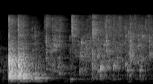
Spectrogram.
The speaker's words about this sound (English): So anyways, I'm soaping up here, ladies and gentlemen.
